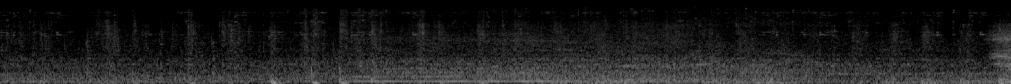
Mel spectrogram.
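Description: Footsteps crunch on snow and stone.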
